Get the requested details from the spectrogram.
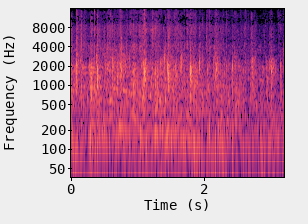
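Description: A crowd applauds steadily, many hands clapping in a dense, continuous patter with small bright peaks, moderately loud throughout and without any voices rising above it.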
